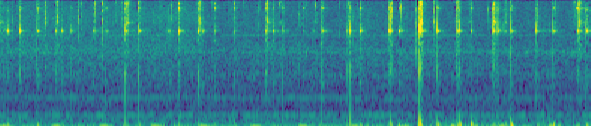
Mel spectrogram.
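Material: Glass.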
